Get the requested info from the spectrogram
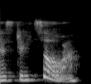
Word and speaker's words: Streltsova: My name is Dina Streltsova.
